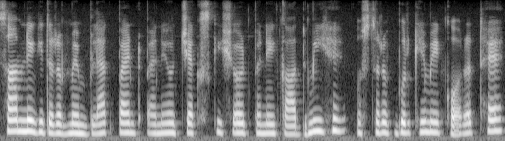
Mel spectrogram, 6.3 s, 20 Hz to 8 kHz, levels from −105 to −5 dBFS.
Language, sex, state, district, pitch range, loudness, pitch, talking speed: Hindi, female, Madhya Pradesh, Bhopal, 195-220 Hz, -17 LUFS, 205 Hz, 210 wpm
